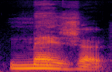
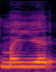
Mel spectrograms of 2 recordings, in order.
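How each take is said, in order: First: The middle consonant is a voiced zh sound. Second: The middle consonant is not a zh sound. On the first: The speaker calls it right. "it is measure" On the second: The speaker calls it wrong. "People pronounce it Mayer. It's not Mayer"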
